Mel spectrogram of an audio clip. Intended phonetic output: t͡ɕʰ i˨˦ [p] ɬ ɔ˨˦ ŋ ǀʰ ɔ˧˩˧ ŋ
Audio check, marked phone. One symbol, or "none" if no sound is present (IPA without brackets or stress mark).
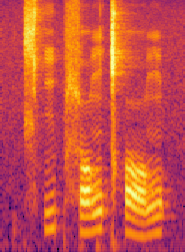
p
